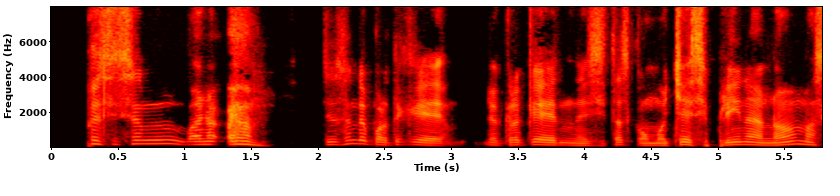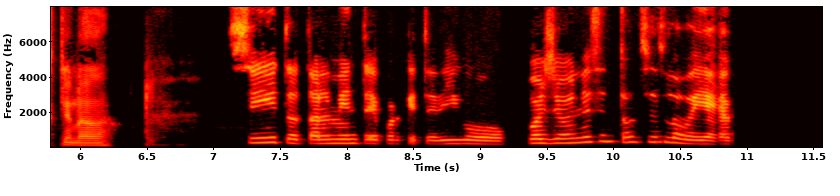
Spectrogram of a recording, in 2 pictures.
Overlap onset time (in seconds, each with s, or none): none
